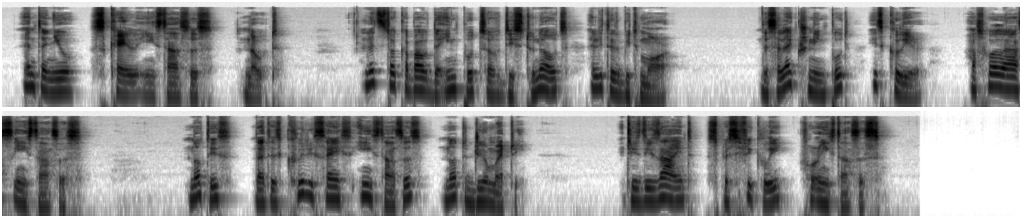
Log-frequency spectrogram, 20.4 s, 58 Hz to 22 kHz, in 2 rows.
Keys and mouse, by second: 0.4 click, 1.4 click, 3.2 shift+a, 7.2 click, 8.2 middle click, 8.8 click, 10.0-11.1 drag, 11.4 click, 12.7-13.6 drag, 14.0 click, 16.8 middle click, 17.6 middle click, 18.2 middle click, 19.0 middle click.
